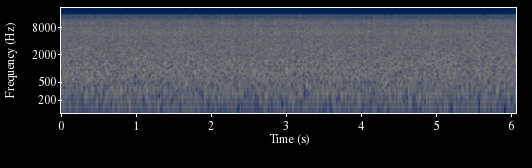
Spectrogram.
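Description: Shallow rocky stream rushing over boulders: a steady, even rush of running water.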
